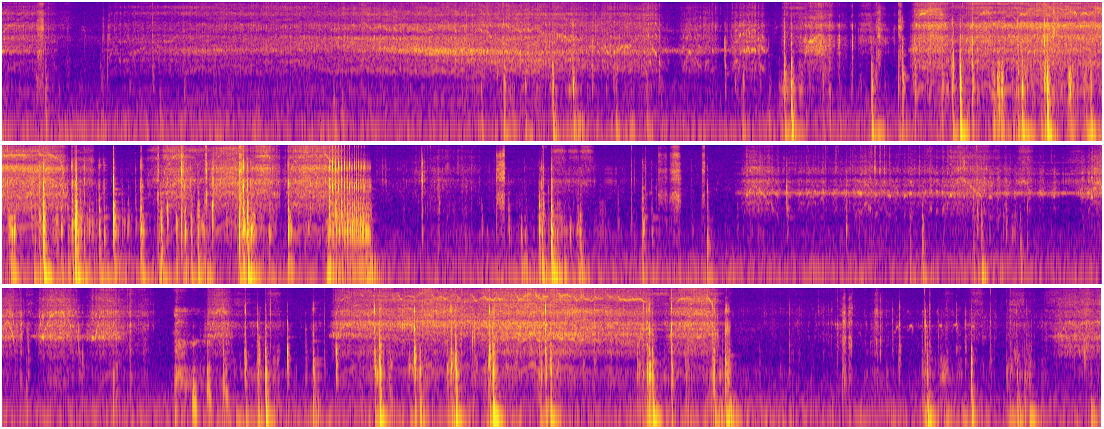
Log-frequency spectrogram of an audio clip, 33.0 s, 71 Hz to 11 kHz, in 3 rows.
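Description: Losi Micro 1:24 rock crawler's small electric motor and geartrain whining in spurts as it crawls over rocks, the pitch rising as it speeds up a few seconds in. Frequent clicks and knocks of tyres and chassis on the stones, with low thumps on the microphone.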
